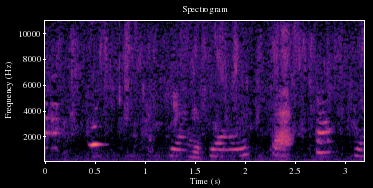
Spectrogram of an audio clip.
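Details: An Australian magpie, a mimic of several bird types and even barking, runs through short, clear whistled notes, some sliding and warbled, broken by a harsh, rasping burst partway through, within about three seconds.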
